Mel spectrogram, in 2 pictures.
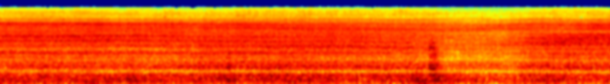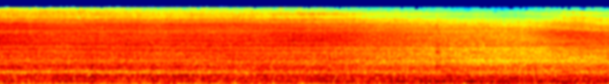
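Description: BNSF freight train of ballast hopper cars rolling slowly past: a steady rushing noise of wheels on the rails, with a short sharp metallic sound about six and a half seconds in.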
